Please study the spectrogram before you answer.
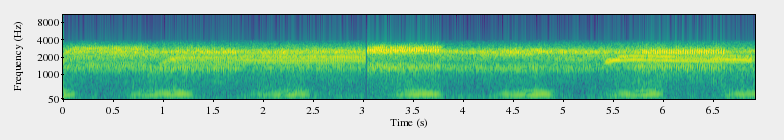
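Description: Deep, resonant croaks from an American bullfrog repeat roughly every second and a half, the male's call to attract mates. A constant higher buzzing chorus of insects or other frogs runs underneath throughout.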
